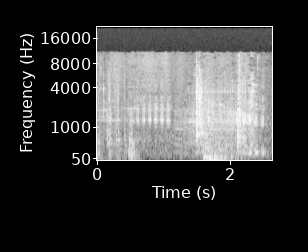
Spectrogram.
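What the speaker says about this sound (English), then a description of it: "Fine sheep." Sheep bleating nearby in short wavering calls, several overlapping, with a louder bleat around the middle and a few thumps in the background.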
